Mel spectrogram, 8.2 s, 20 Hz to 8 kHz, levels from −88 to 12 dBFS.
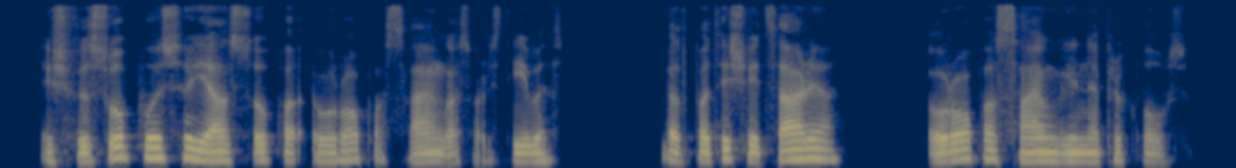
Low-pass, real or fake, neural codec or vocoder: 7.2 kHz; fake; codec, 16 kHz, 2 kbps, X-Codec, WavLM features, trained on Multilingual LibriSpeech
